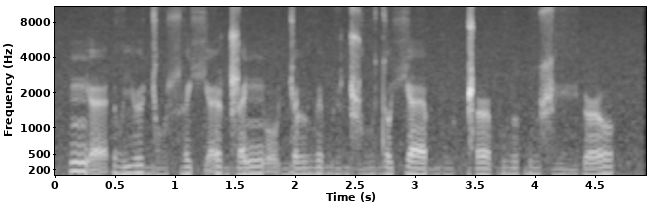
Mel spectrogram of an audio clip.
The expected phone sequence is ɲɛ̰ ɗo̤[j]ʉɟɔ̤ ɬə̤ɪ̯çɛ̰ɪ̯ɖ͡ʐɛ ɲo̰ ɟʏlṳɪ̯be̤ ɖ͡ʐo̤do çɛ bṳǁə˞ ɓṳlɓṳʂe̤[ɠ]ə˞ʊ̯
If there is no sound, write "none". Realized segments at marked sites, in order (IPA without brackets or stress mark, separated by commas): j, ɠ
